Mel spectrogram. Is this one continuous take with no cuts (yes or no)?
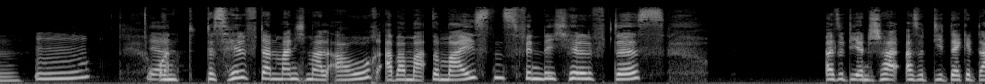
no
